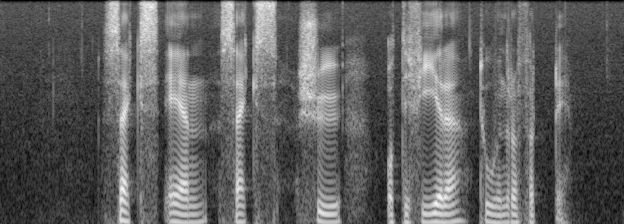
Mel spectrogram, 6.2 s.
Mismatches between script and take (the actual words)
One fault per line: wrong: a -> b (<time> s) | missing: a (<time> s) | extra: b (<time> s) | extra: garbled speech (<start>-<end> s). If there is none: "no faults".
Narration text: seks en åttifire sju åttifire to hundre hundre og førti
wrong: åttifire -> seks (2.3 s)
missing: hundre (5.2 s)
